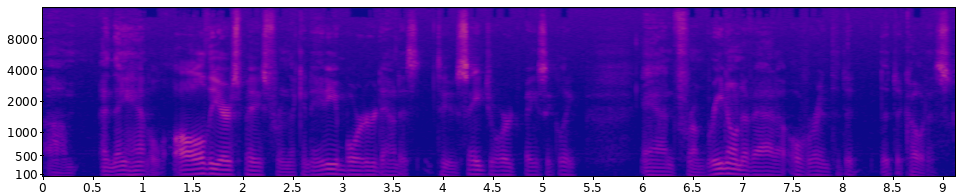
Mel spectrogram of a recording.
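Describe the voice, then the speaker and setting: Deep-voiced older American man telling stories. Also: moderate pace, warm tone. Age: 60s. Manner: emphatic, repeats phrases for stress. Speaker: podcast guest, retired air traffic controller. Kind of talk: casual conversational storytelling.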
